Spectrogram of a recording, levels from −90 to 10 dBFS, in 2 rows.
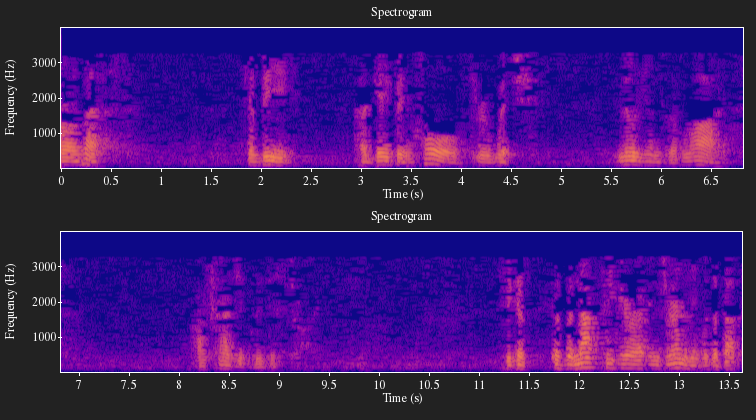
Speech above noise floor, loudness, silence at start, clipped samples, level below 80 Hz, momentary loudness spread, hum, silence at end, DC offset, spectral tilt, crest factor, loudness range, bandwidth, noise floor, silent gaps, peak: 31 dB; -30 LUFS; 0 s; under 0.1%; -70 dBFS; 20 LU; none; 0 s; under 0.1%; -6 dB/octave; 22 dB; 11 LU; 3.5 kHz; -60 dBFS; none; -8 dBFS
